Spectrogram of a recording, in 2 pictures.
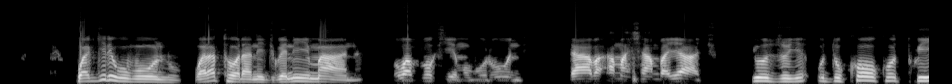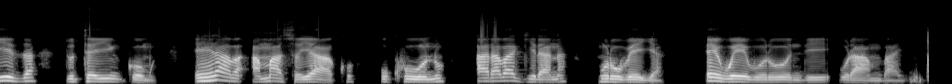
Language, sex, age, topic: Rundi, male, 36-49, agriculture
